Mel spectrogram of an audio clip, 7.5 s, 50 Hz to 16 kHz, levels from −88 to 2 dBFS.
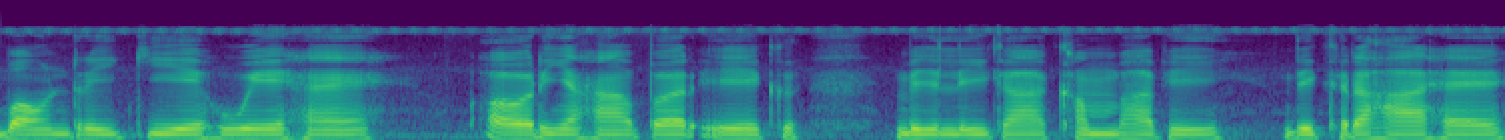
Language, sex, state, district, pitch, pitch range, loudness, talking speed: Hindi, male, Bihar, Kaimur, 120 Hz, 115-120 Hz, -19 LUFS, 120 wpm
